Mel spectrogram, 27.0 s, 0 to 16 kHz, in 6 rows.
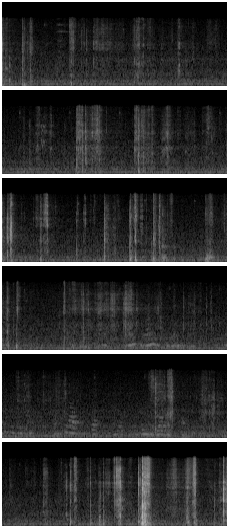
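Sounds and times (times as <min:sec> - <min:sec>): cards clicking and rustling: 0:01.4 - 0:03.8, 0:05.0 - 0:12.4, 0:13.1 - 0:14.0, 0:23.0 - 0:25.5, 0:26.1 - 0:27.0.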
